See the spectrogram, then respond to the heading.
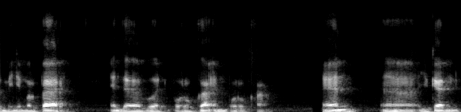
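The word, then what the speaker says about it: порог: In the word porok here, for meaning threshold, the phoneme is k, but in the word porok meaning vice, the phoneme is k, but they are pronounced the same in the final position.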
